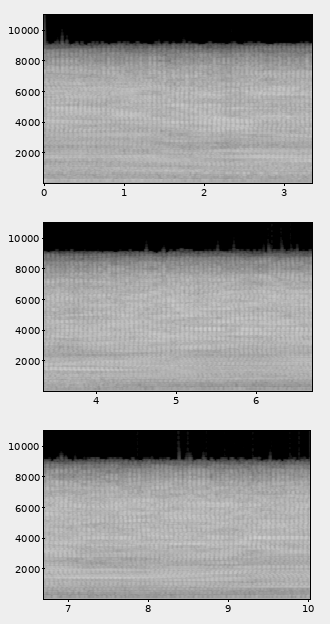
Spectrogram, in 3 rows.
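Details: Mitsubishi GTO at idle: a fast, light, regular tick about three per second over the engine note; owner suspects lifter tick, unconfirmed, and plans an oil change to Millers 10W-40 fully synthetic.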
